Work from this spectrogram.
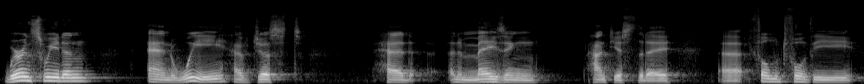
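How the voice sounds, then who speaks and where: A man's voice: fairly low pitch, slow pace, dark tone. A man from South Africa with a South African accent, hosting a podcast in a casual, conversational way with frequent restarts. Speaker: podcast host.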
